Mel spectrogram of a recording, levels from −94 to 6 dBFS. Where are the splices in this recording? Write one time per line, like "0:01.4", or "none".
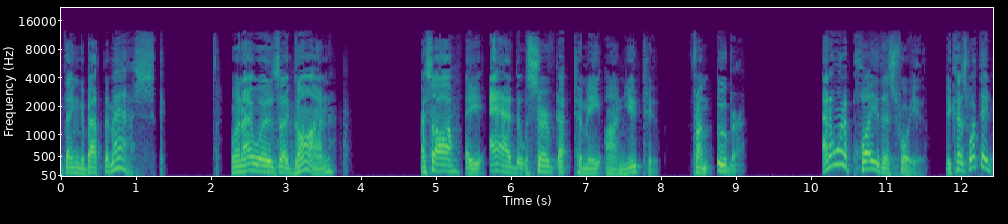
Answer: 0:02.2
0:05.3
